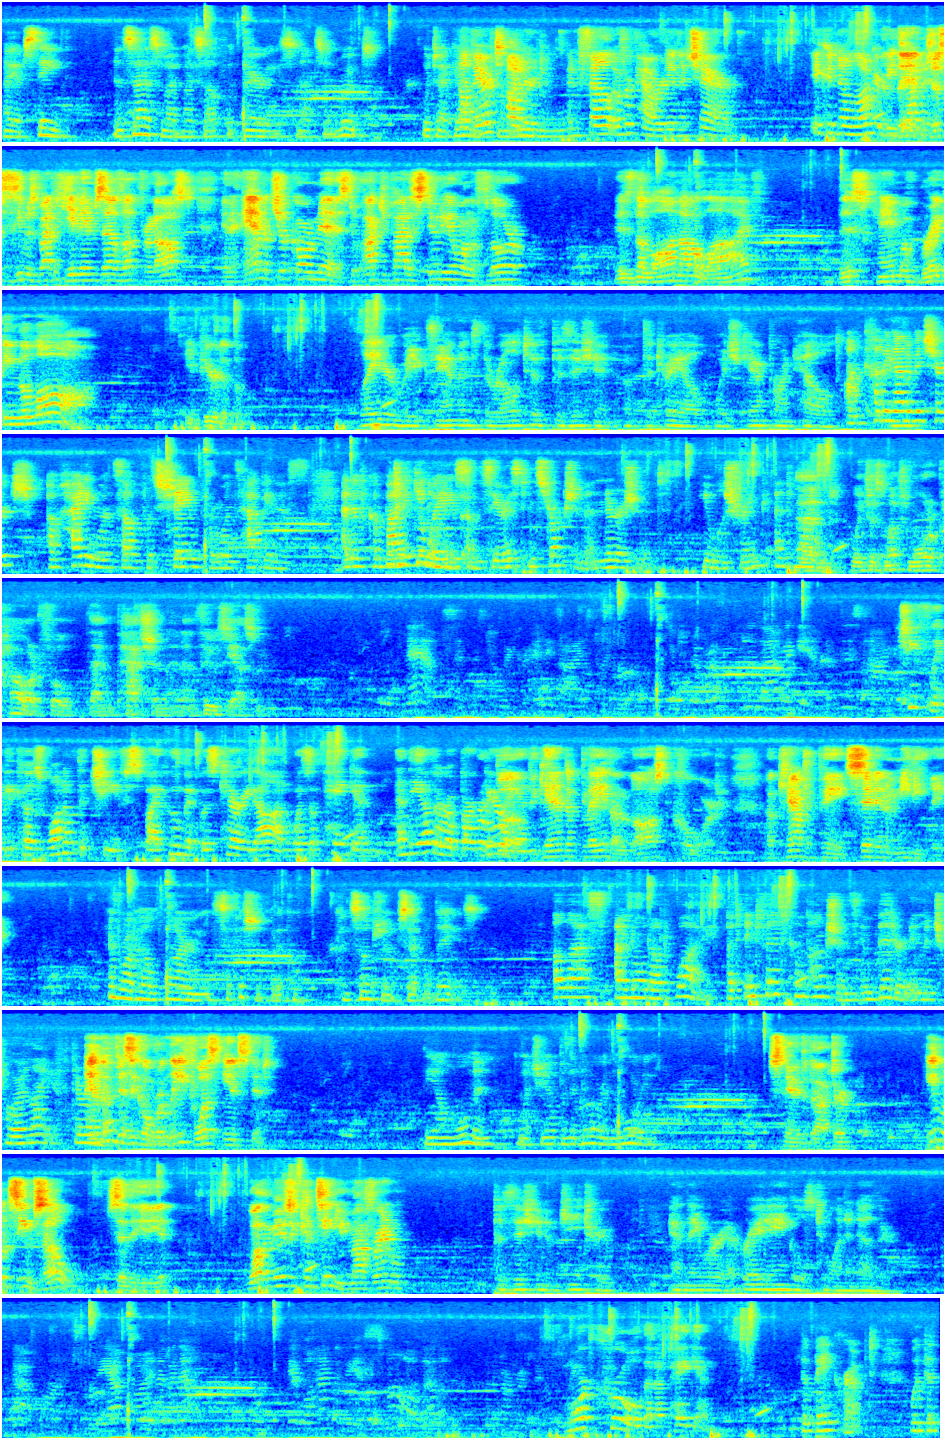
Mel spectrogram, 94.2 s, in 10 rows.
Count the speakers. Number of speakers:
10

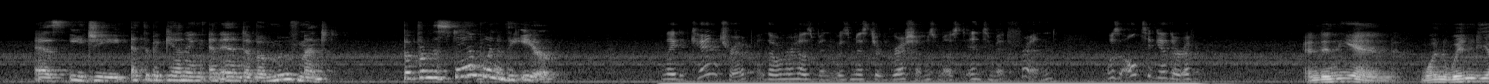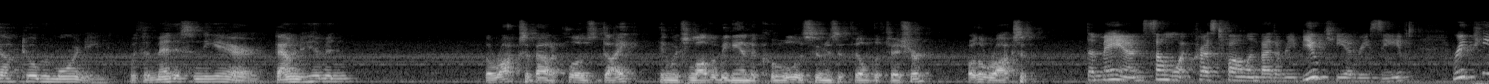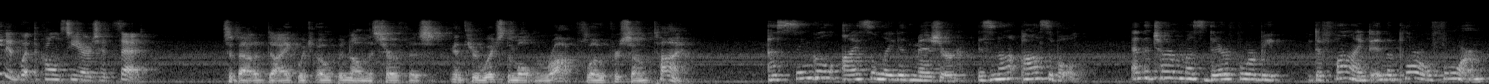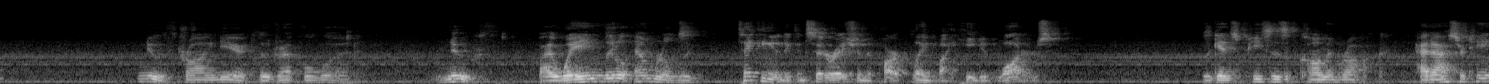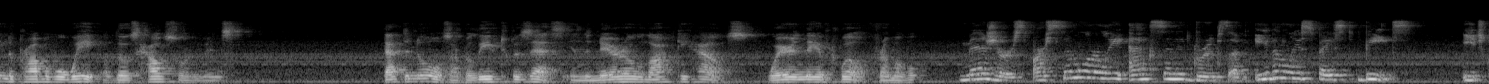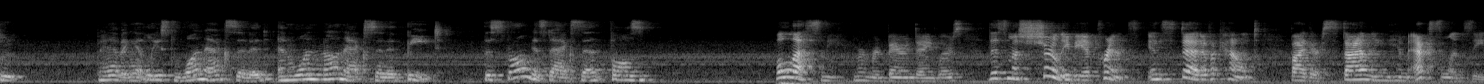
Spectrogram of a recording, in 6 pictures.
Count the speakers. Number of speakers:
5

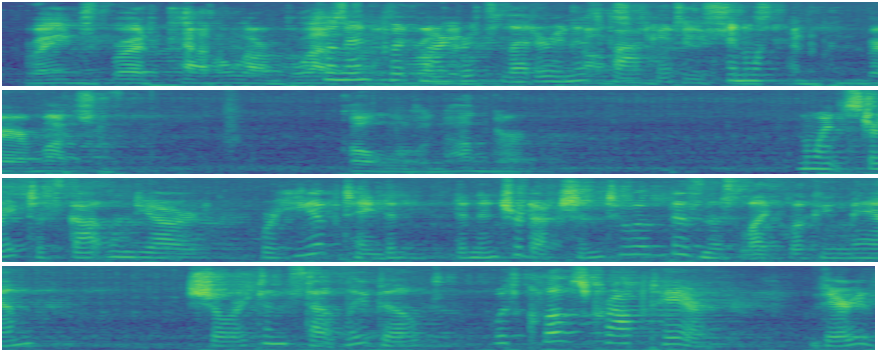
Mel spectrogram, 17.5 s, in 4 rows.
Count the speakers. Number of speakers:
2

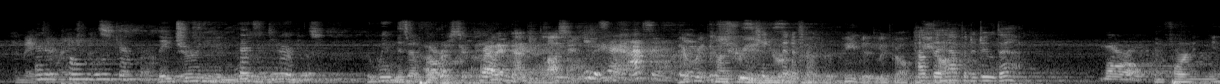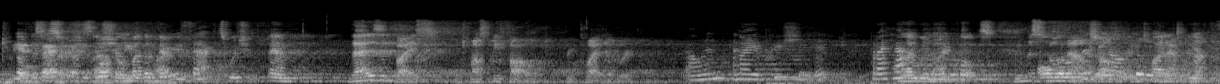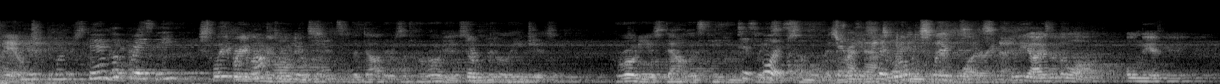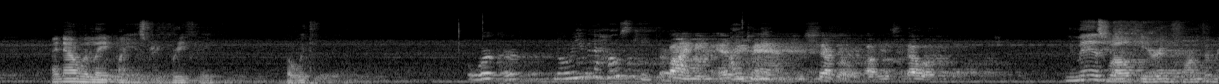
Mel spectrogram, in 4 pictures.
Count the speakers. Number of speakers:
9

